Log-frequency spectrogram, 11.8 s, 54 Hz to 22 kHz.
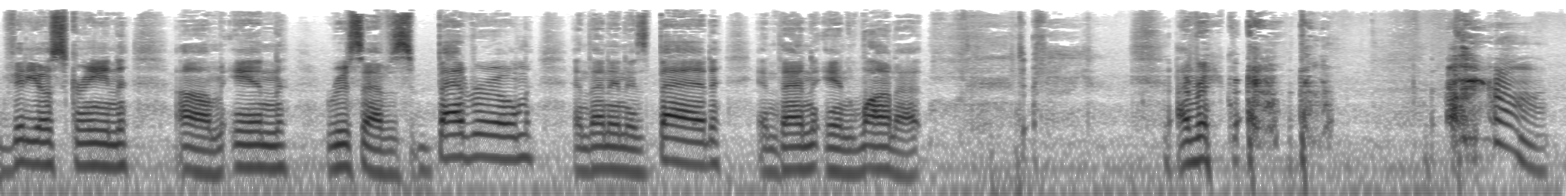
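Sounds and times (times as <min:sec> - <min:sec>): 
speech: 0:00.0 - 0:10.0, 0:10.8 - 0:11.7
person coughing from chest congestion with mucus in the lungs: 0:09.2 - 0:10.1, 0:10.7 - 0:11.6
throat clearing: 0:10.8 - 0:11.6.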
